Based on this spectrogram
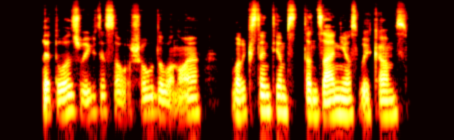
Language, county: Lithuanian, Klaipėda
